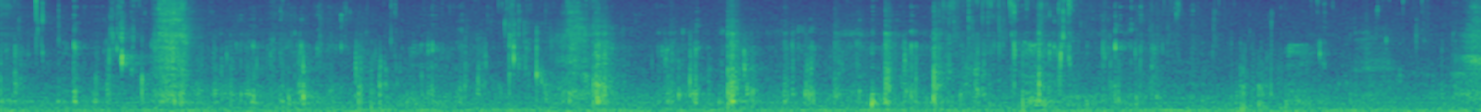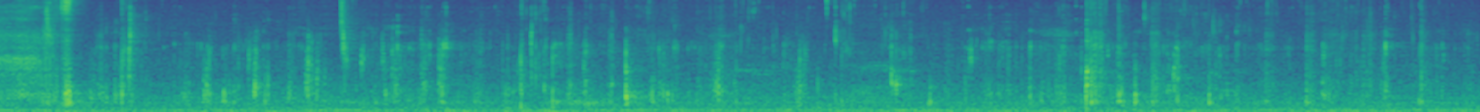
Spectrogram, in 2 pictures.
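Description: A person chewing and biting a mouthful of instant noodles with fried tofu and egg in peanut sauce, with many small wet mouth clicks and smacks. A louder stretch comes about halfway through, over a low steady hum.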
